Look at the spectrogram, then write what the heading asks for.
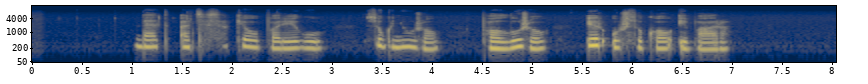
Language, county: Lithuanian, Vilnius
